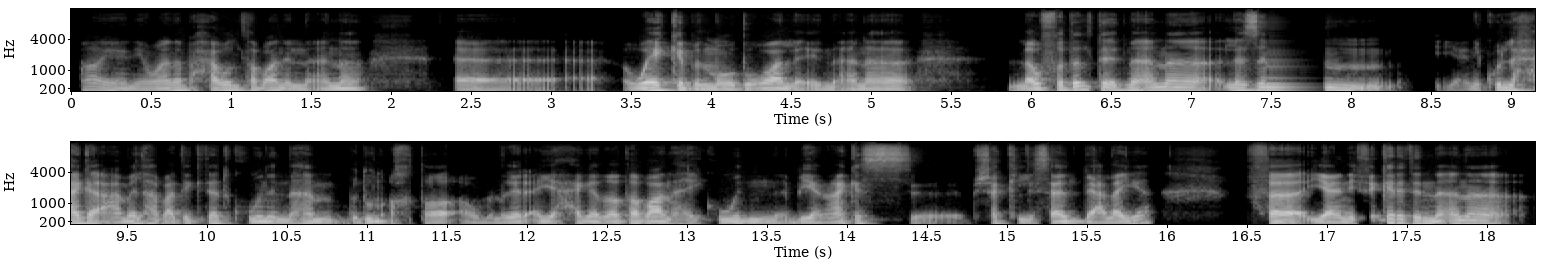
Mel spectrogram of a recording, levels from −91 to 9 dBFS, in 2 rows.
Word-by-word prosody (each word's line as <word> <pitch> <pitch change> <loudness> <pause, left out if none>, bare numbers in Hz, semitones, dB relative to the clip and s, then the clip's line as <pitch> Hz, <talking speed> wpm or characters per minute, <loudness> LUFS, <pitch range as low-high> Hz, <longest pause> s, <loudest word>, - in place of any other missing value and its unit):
آه، 150 -2 -6
يعني 105 -3 -4
هو 105 +1 -3
أنا 120 - +1
باحاول 115 +1 0
طبعًا 115 -2 0
إن 90 -1 -2
أنا 105 +3 0 0.6
آآ، 85 -2 -6
أواكب 115 -1 +5
الموضوع، 95 +3 +2
لإن 95 -3 -1
أنا 95 0 -1 0.6
لو 100 +2 +3
فضلت 120 +8 +1
إن 120 0 +3
أنا 130 +1 +1
لازم 130 +1 0 0.8
يعني 95 -1 -12
كُلّ 125 +3 +2
حاجة 120 +1 +3
أعملها 110 +1 0
بعد 100 -1 -2
كده 115 +2 -2
تكون 110 -2 0
إنها 100 +2 -1
بدون 105 +1 -1
أخطاء، 100 -3 -5
أو 95 -2 -9
من 90 +1 -8
غير 100 +2 -1
أي 105 0 -1
حاجة 105 0 -2
ده 105 0 +1
طبعًا 105 -2 +2
هيكون 100 +1 -1
بينعكس 95 +6 -3 0.4
بشكل 110 -4 -6
سلبي 105 +3 +1
عليَّ، 100 - 0 0.6
فيعني 100 -2 +3
فكرة 145 +6 0
إن 115 -3 +4
أنا 125 +1 +1
105 Hz, 145 wpm, -21 LUFS, 95-120 Hz, 0.8 s, أواكب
